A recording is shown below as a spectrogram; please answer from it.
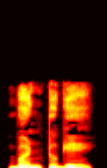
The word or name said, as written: ಭಂಡುಗೆಯ್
